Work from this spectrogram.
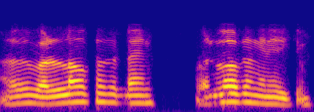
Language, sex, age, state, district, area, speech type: Malayalam, male, 45-60, Kerala, Palakkad, urban, conversation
